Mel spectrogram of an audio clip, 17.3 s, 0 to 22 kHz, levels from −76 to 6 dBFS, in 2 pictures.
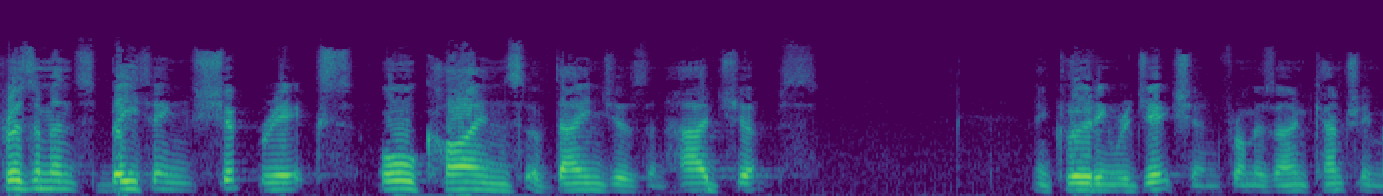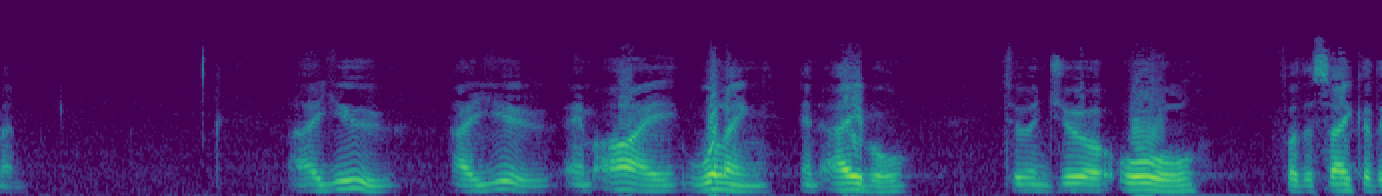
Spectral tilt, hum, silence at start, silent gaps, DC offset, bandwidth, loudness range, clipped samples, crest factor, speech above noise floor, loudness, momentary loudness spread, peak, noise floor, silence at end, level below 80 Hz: -5.5 dB/octave; none; 0 s; none; under 0.1%; 9.2 kHz; 9 LU; under 0.1%; 16 dB; 41 dB; -20 LUFS; 15 LU; -4 dBFS; -60 dBFS; 0 s; -60 dBFS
